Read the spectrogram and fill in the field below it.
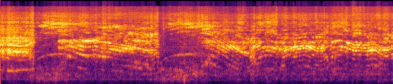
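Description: High-pitched whining drill with wavering pitch as it bites into bone, briefly stopping and restarting; bone drilling during ear dissection.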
